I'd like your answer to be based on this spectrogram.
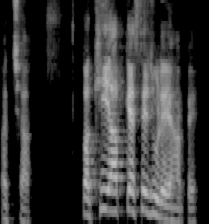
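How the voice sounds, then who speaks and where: A man's voice: on the high side, sing-song, moderate pace, muffled recording. Hindi-speaking man teaching a class. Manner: asks the class questions, mixes in English terms. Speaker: accounting teacher. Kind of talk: classroom lecture.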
